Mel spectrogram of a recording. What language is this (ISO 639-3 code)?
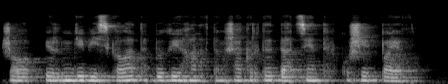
kaz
